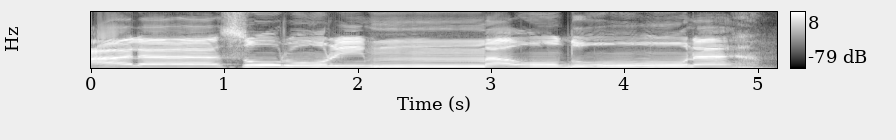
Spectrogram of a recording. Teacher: আলা, আলা আইন খারা জবর, আইন জবর আ, লাম খারা জবর লা। আলা, আলা আইন গলার ভিতরে চাপিয়ে বলতে হবে।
